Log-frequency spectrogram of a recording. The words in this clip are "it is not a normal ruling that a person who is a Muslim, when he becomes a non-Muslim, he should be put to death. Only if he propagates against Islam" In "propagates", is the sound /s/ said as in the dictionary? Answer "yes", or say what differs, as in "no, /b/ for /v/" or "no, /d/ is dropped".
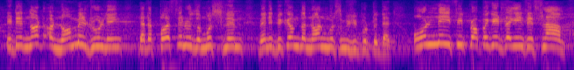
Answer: yes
